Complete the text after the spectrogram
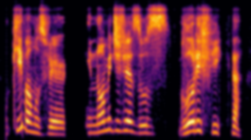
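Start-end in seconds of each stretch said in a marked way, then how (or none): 1.3-3.6 mock prayer. Mock prayer while spinning.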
